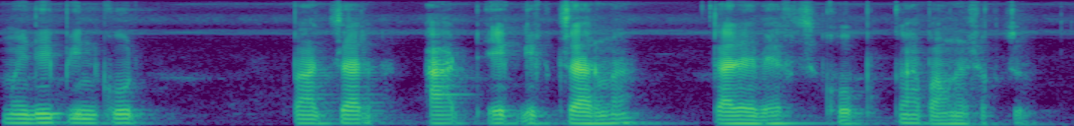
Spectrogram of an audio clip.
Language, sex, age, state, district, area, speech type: Nepali, male, 45-60, West Bengal, Darjeeling, rural, read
